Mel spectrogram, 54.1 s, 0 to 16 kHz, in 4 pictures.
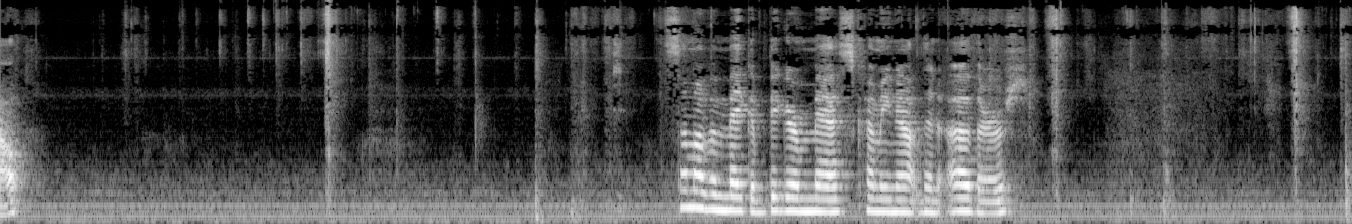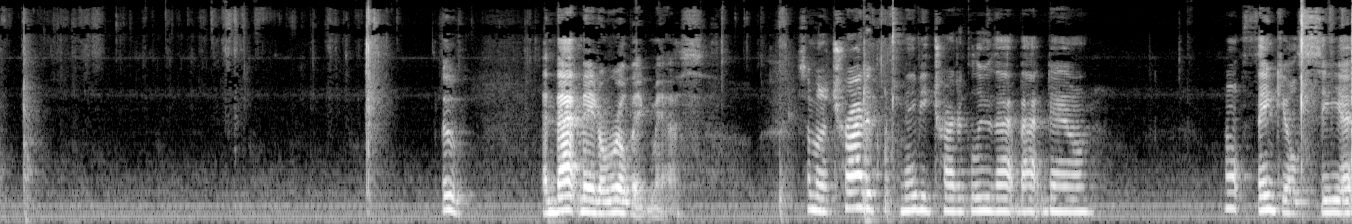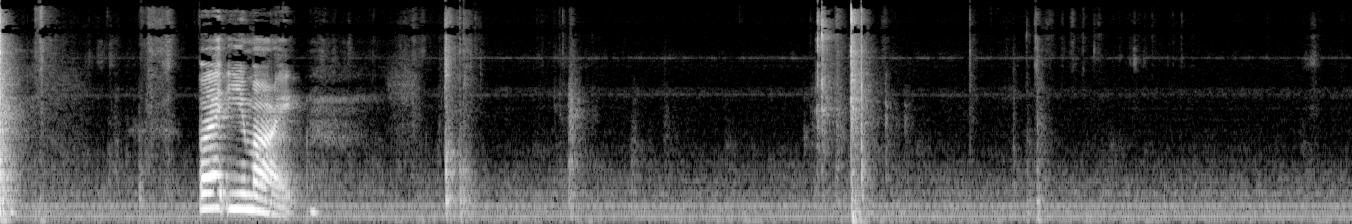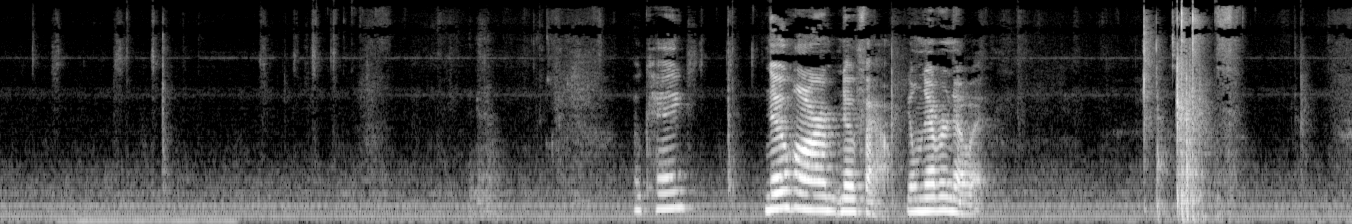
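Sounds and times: faint steady low hum: 0.0s - 54.0s.

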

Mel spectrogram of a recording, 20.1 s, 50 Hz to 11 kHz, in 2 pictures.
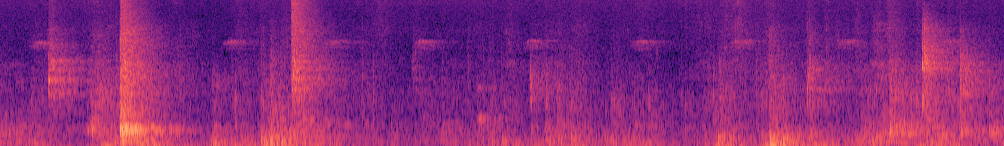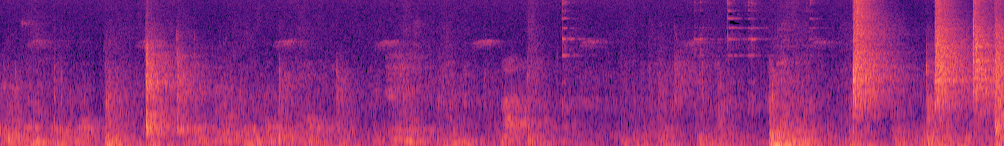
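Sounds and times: shuffling footsteps: 0.0s - 19.4s
shoe squeaks on floor: 0.3s - 0.9s, 1.8s - 8.9s, 12.7s - 18.5s.

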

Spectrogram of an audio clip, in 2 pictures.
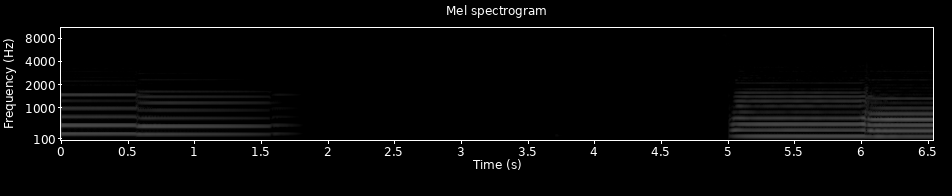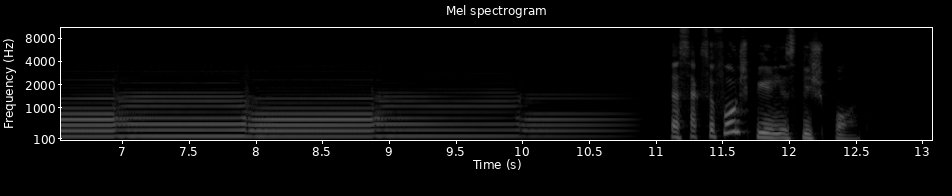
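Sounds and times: alto saxophone slurring notes: 0.0s - 1.8s, 5.0s - 10.8s.

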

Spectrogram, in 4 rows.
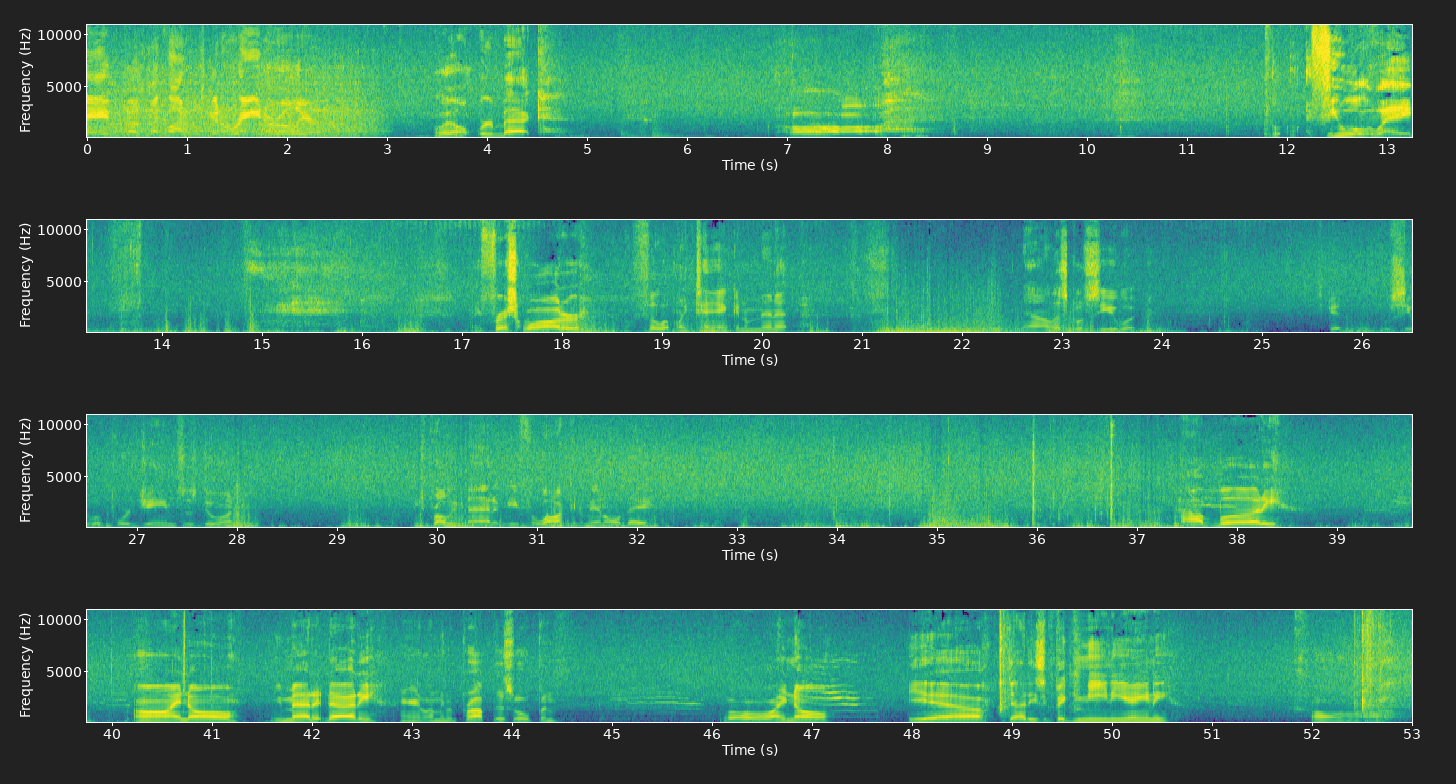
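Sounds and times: wind buffeting microphone: 0.0s - 8.6s, 11.8s - 42.2s
outdoor hiss: 0.0s - 53.0s
microphone handling noise: 4.9s - 6.9s, 13.2s - 17.2s, 20.4s - 25.0s, 27.8s - 40.8s.

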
